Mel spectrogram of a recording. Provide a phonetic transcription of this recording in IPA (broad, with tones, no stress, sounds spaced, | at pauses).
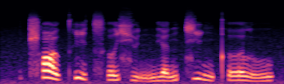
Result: ʈ͡ʂʰ ɑ˥˧ ʊ̯ t̪ʰ i˥˩ t͡sʰ ɤ˧˥ ɕ y̰˨˩ n n̪ j ɛ˧˥ n t͡ɕ i˥˩ ŋ t̪ʰ ɤ˥ l u˧˥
